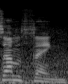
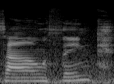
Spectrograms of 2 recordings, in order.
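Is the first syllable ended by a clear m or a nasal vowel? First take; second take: clear m; nasal vowel. First: The first syllable ends in a clear m sound. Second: The first syllable ends in a nasal vowel. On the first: The speaker calls it right. "tylko to jest something" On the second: The speaker calls it wrong. "to nie jest something"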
